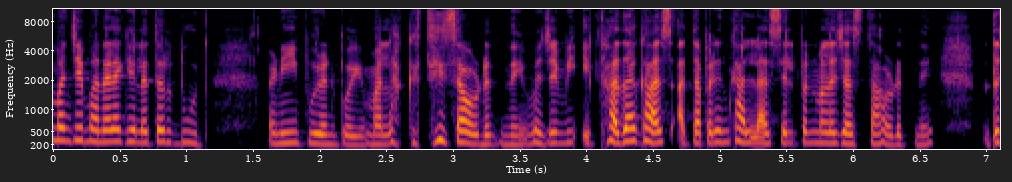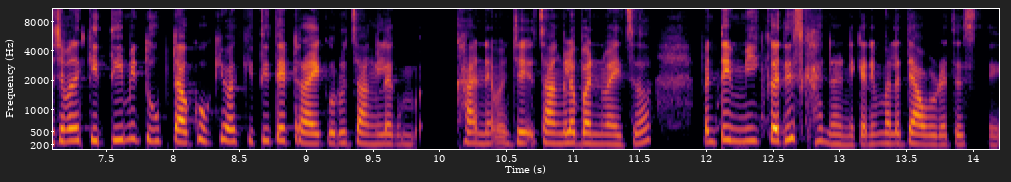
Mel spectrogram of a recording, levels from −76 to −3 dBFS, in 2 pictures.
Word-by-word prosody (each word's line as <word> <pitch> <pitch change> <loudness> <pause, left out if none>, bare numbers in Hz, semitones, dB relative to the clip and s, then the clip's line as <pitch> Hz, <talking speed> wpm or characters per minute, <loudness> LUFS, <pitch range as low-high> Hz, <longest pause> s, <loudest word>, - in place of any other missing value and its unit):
म्हणजे 300 0 0
म्हणायला 270 -1 +1
गेलं 270 -2 -2
तर 265 -1 0
दूध 245 0 -13 0.5
आणि 235 +1 -4
पुरणपोळी 215 -3 -4
मला 210 +3 -3
कधीच 260 +2 -2
आवडत 220 -3 +1
नाही. 210 0 -7
म्हणजे 245 -1 -3
मी 250 +2 -9
एखादा 280 +3 +2
घास 270 -3 +4
आतापर्यंत 240 +2 -2
खाल्ला 270 -4 0
असेल, 235 +1 -1
पण 250 - -5
मला 240 0 0
जास्त 225 0 -3
आवडत 210 -1 -9
नाही. 205 +4 -13 0.4
त्याच्यामध्ये 285 +3 +3
किती 310 +1 -1
मी 335 - 0
तूप 280 0 -7
टाकू 265 +4 +5
किंवा 285 -4 0
किती 285 +1 -6
ते 295 - +7
ट्राय 235 -4 +6
करू 235 0 -3
चांगलं 220 -1 -3 0.3
खाणं, 245 -3 0
म्हणजे 240 +1 0
चांगलं 240 0 +4
बनवायचं, 220 +2 +1 0.4
पण 260 - 0
ते 315 - +9
मी 290 0 -2
कधीच 310 +4 +6
खाणार 235 -7 -4
नाही 200 0 -7
कारण 215 +1 -2
मला 230 0 -2
ते 235 - +5
आवडतच 210 0 -1
नाही. 195 - -12
245 Hz, 205 wpm, -25 LUFS, 220-275 Hz, 0.5 s, ते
